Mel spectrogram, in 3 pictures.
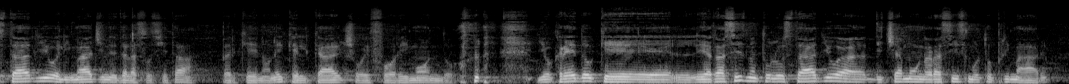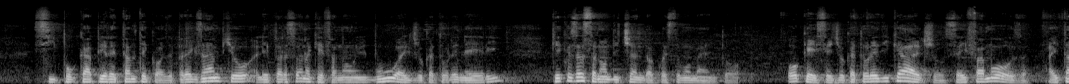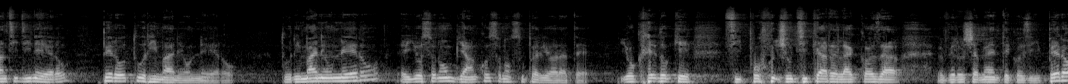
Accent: Guadeloupe, France; born there; Italian is a second language; also born or lived in Paris / Italy / Spain; io sono francese, io mi sento veramente un uomo del mondo, perché sono nato in Guadalupe, Caraibi, ho avuto la fortuna di venire a Parigi, o sono venuto anche a vivere in Italia, in Spagna, ho girato un po' il mondo

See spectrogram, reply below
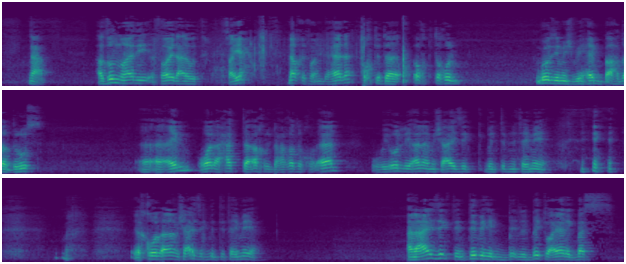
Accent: Egypt; يعني انت تذكرني او انت تذكريني بان انا مصري

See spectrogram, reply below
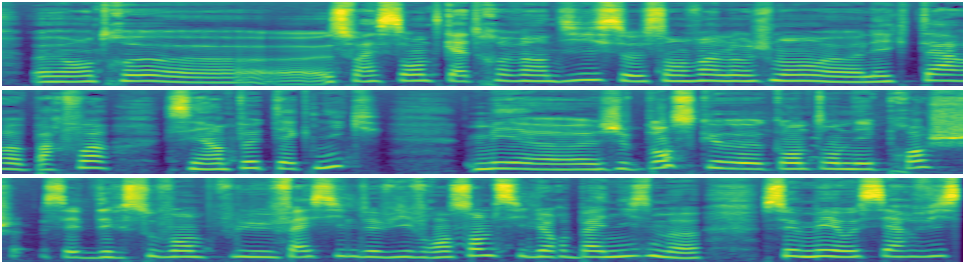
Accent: Roubaix, Hauts-de-France, France; J'ai grandi à Roubaix, qui a certains quartiers très denses.

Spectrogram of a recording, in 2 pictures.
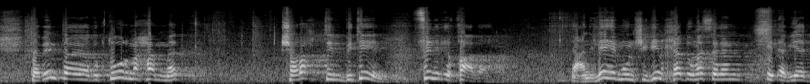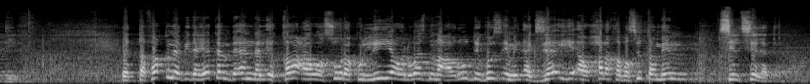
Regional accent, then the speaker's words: Tanta, Gharbia, Egypt; وهو من الأطباء المشهود لهم بالكفاءة عندنا في طنطا

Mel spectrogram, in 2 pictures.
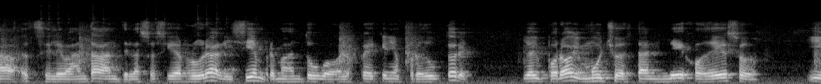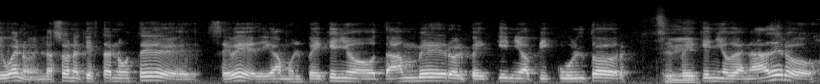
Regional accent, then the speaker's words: Córdoba, Argentina; yo soy cordobés y he militado mucho en Córdoba y las provincias cercanas, pero hoy me encuentro ya viviendo en la zona del sur de la provincia de Buenos Aires, bajando Bahía Blanca

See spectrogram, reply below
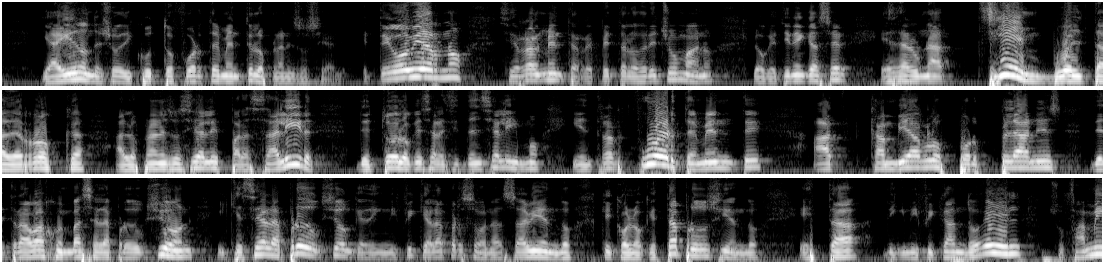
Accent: Argentina; como ciudadano argentino y militante

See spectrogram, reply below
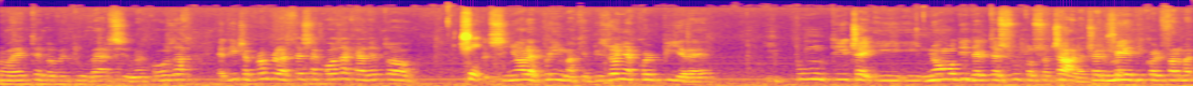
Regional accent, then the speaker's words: Albania; cioè io da balcanico quando ho preso in mano sta cosa, l'ho letto in italiano, sono albanese insomma

